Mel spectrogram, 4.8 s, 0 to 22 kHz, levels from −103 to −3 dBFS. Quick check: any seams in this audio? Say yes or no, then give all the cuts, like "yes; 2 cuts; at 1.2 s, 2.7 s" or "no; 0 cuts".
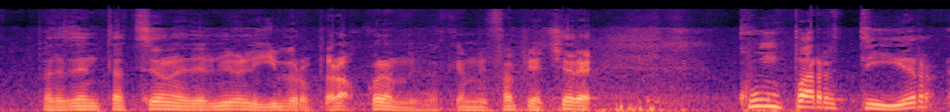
no; 0 cuts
